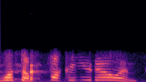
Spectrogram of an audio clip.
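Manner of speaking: high-pitched panicked outburst at a friend's bad joke; retold freak-out. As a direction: replay the moment you nearly lost it. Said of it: "I'm freaking out at this point".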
